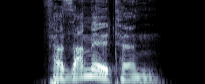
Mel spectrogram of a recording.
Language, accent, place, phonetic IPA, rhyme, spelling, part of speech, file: German, Germany, Berlin, [fɛɐ̯ˈzaml̩tn̩], -aml̩tn̩, versammelten, adjective / verb, De-versammelten.ogg
- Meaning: inflection of versammeln: 1. first/third-person plural preterite 2. first/third-person plural subjunctive II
